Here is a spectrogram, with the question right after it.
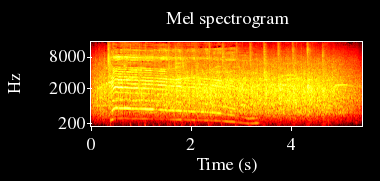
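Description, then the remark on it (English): A studio audience applauds steadily for several seconds as a guest is welcomed onto a TV show, the clapping loud, while a voice lets out a long, falling whoop of cheering near the start. “Goodness, round of applause really for the Lord.”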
